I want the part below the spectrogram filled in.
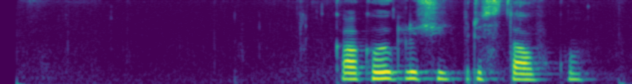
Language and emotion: Russian, neutral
